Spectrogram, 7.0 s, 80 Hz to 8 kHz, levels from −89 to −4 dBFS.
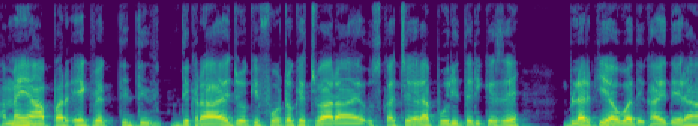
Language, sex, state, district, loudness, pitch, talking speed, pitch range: Hindi, male, Uttar Pradesh, Lucknow, -17 LUFS, 150 Hz, 230 wpm, 140-160 Hz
